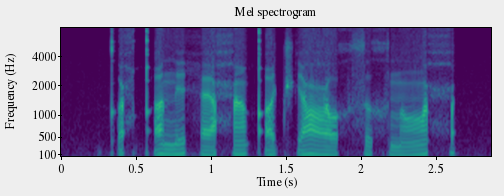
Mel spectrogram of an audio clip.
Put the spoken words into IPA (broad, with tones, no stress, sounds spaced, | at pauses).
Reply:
kʼ ʊ˧ ħ qʼ ə˧˥˧ n ɪ˧˥˧ h æ˨˩˦ ħ ə̃˨˥ qʼ ʊ˨˩˦ t͡ʃʼ ɪ˨˥ ʕ ɔ˨˩˦ x s ʊ˨˩˦ x n ɔ̃˨˥ ħ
